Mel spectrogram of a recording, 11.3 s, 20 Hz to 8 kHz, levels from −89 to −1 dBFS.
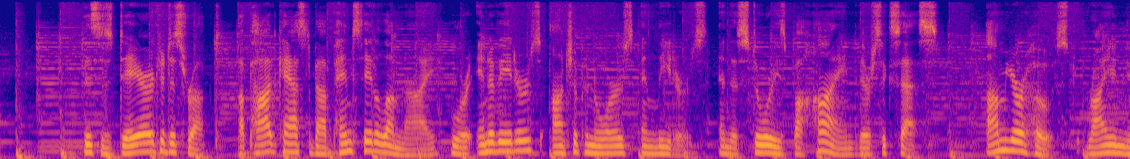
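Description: Nothing in the audio stood out as a technical problem on listening.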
